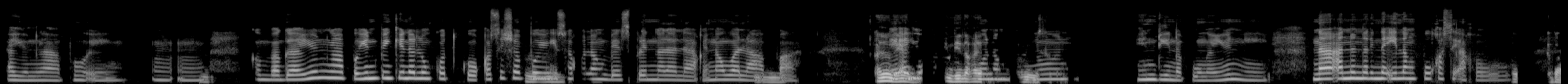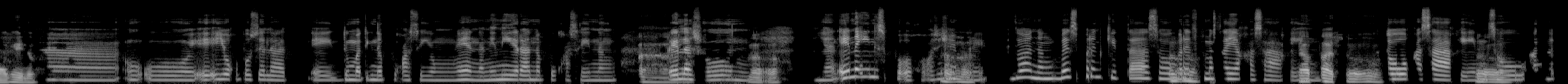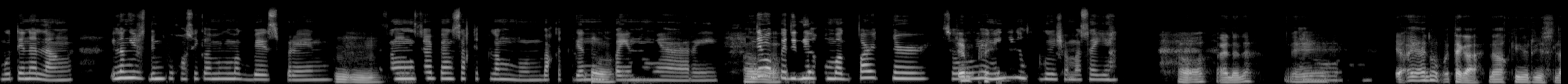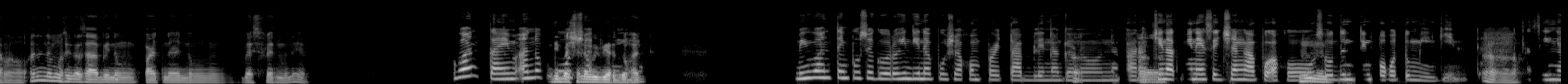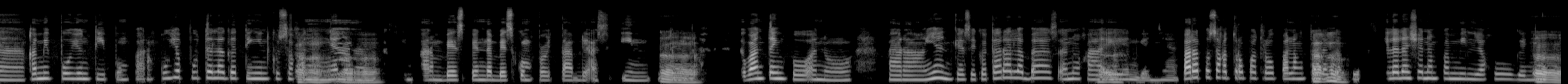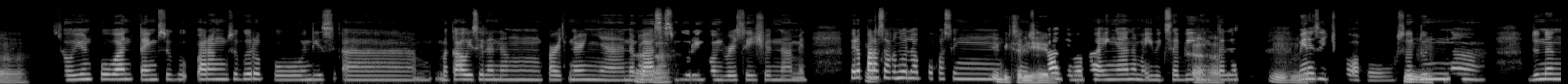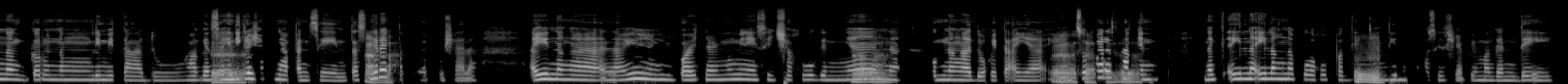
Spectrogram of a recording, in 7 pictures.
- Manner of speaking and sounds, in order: distorted speech; static; scoff; tapping; other noise
- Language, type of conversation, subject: Filipino, unstructured, Paano mo hinaharap ang away sa kaibigan nang hindi nasisira ang pagkakaibigan?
